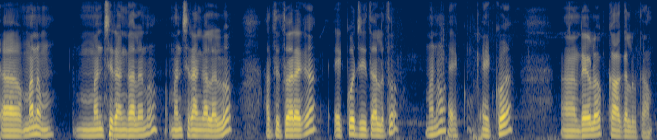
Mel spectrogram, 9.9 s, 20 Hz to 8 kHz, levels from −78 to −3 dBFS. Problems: none marked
